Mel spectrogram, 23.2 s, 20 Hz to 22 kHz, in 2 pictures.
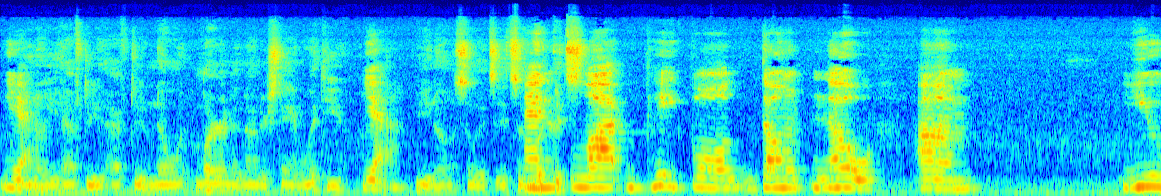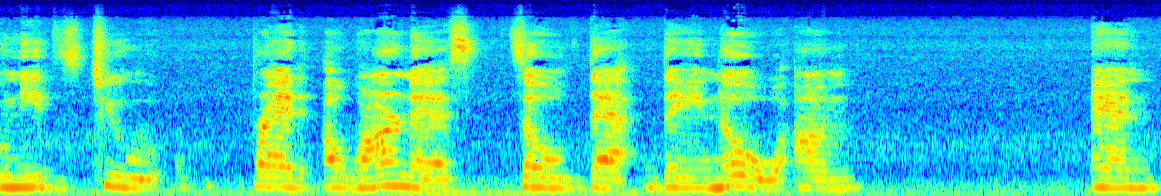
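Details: Aphasia in a woman after a hemorrhagic stroke on May 19, 2020, with right-sided hemiparesis, brain surgery and an ICU stay; the aphasia also affects her reading and writing.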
